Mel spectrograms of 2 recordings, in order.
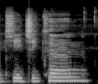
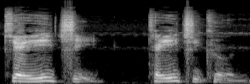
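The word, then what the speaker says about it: Keiichi: on our way home thanks for coming today key chicken i think i've been mispronouncing that the entire time it's khe khe was it fun yeah lots of fun almost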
